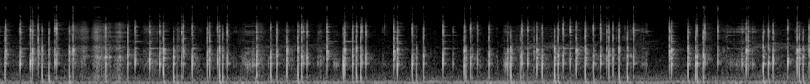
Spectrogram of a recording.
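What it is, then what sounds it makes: Thin tinplate lid tapped with fingernails. A thin, hollow printed blue tinplate lid from a tea canister, held in the hand, is tapped rapidly with long red nails. About forty quick, bright metallic clicks come in an uneven, flowing rhythm, each with a brief tinny ring centered around 1.3 kHz that dies away almost at once.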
